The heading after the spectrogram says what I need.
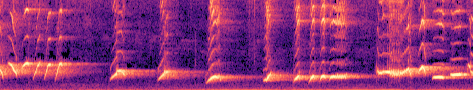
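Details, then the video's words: White-rumped shama singing strongly, played to provoke a captive bird into singing: loud clear whistled phrases, some sharply descending, others buzzy and trilled, in quick bursts separated by short pauses, over a faint low hum. "murai batu gacor AMPUH buat pancingan murai batu agar bunyi"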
